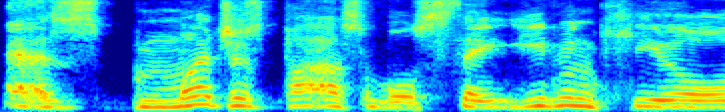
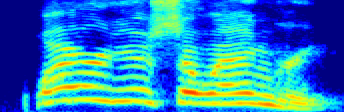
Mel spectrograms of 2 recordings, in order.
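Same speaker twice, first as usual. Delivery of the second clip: retold needling question, pitched up high; insistent questioning; 8 semitones higher than usual. Group on the hot seat presses him, insistent.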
